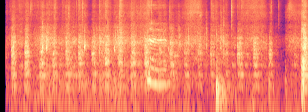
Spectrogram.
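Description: Excited dog panting hard, quick rasping breaths about three to four a second, with a short pitched vocal sound about three seconds in.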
